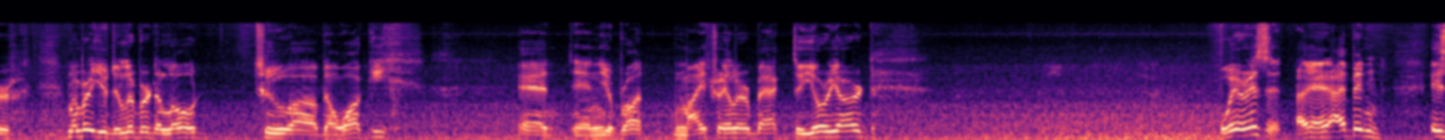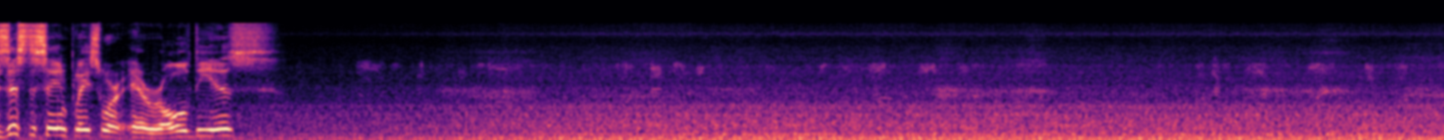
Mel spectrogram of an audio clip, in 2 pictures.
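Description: A vehicle engine hums steadily while driving.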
